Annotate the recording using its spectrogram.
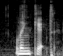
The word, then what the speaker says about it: Tlingit: Tlingit is actually spelt with a T, like T-G, Tlingit. – Oh, what? So cool. – It's like Tlingit.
